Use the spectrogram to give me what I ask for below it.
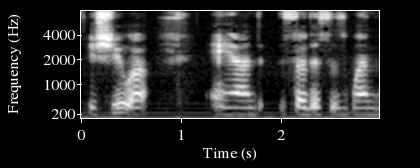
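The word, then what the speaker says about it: ישוע: There's no J in the Hebrew. It's pronounced Yeshua.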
